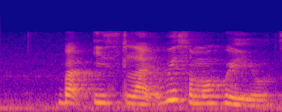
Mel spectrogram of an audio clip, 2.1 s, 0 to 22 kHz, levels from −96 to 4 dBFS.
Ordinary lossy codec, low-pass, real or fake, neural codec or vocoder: none; none; real; none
